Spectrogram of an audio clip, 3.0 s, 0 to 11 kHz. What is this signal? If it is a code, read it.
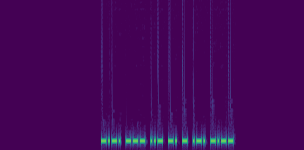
Morse code, heard as a keyed tone, about 69 wpm, 690 Hz. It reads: COUNTRY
